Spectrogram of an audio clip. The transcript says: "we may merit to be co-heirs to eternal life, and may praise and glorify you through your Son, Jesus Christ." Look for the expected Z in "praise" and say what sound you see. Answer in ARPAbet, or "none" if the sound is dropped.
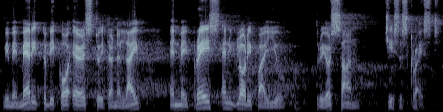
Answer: S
